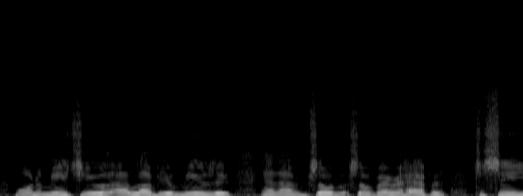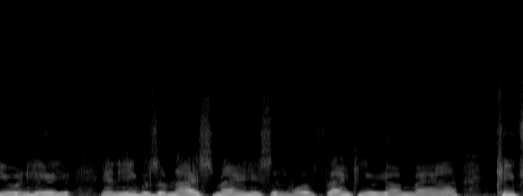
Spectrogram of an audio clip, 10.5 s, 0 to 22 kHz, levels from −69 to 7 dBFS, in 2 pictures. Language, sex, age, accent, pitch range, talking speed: English, male, 60-79, American, 175-215 Hz, 195 wpm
